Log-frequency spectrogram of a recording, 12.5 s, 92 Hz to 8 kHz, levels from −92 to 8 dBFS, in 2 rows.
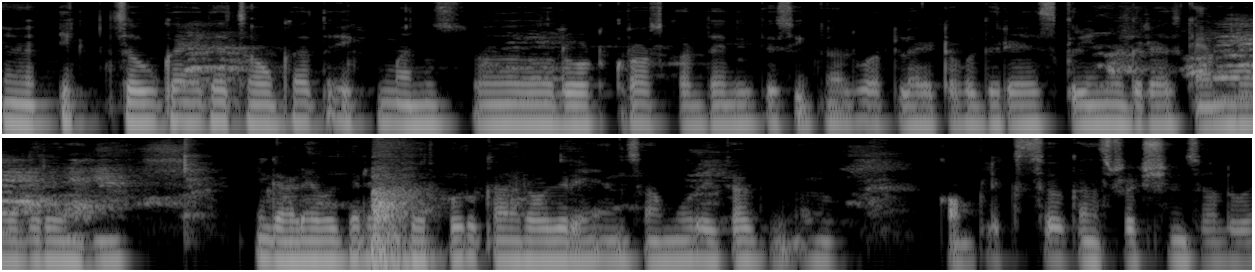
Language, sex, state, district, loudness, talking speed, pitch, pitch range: Marathi, male, Maharashtra, Nagpur, -40 LUFS, 190 wpm, 125 Hz, 125-130 Hz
